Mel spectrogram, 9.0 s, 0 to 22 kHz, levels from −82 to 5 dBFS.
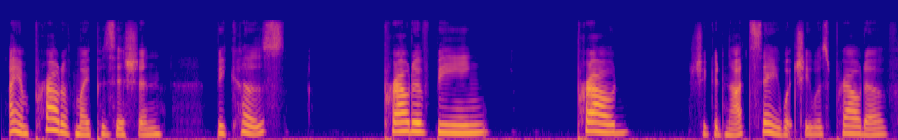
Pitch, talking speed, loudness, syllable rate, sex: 215 Hz, 135 wpm, -19 LUFS, 4.1 syllables/s, female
